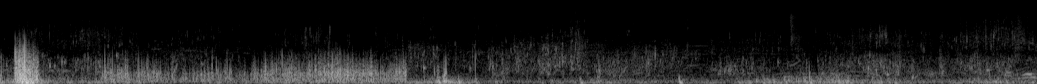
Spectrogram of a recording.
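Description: Wind buffeting the microphone over shallow lapping water, with a loud thump right at the start and a couple of smaller knocks later.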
